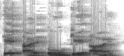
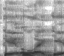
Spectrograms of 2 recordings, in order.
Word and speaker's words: Koiki: you spell it as Kioki, but I'm sure it should be K-I-K. I'm not Yoruba. If you got the people come mobile, they say it's Koiki, and you have a Miriam spell it, you know that. So maybe it's a mistake, it's a typo error, but it's not Kioki, it's Ko.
